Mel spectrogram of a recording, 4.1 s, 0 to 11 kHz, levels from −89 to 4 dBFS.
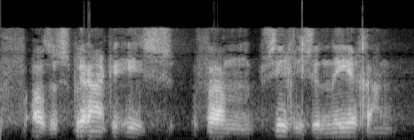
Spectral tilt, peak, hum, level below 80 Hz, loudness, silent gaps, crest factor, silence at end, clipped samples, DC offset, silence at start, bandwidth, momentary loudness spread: -3.5 dB/octave; 0 dBFS; none; -70 dBFS; -17 LUFS; none; 18 dB; 0.25 s; under 0.1%; under 0.1%; 0 s; 11 kHz; 10 LU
